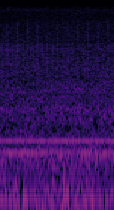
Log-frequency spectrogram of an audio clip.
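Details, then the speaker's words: Auction-yard car on a very hot day, feared to need an engine rebuild: a light, fast tapping rattle rides over the warm idle with excess shaking, louder on the accessory-belt side and seeming to fade at higher revs; source unconfirmed. "Definitely vibrating more than it should be. Oh, you can really hear it on this side."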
